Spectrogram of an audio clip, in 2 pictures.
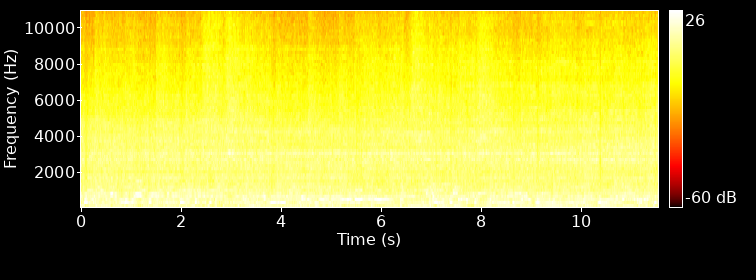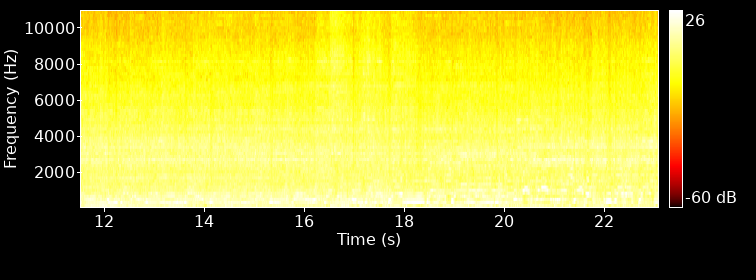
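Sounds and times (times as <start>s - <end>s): bass guitar: 0.0s - 23.0s
drum kit: 0.0s - 23.0s
electric guitars: 0.0s - 23.0s.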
